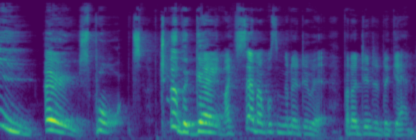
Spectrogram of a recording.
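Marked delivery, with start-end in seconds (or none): 0.0-2.3 put-on slow, over-the-top American accent. Mocking a game intro slogan, crazy American EA Sports accent. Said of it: "that crazy American accent going like".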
